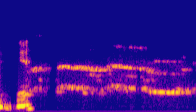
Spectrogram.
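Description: After the last syllable of a man's voice, a faint drawn-out pitched call holds fairly steady for nearly two seconds and drops lower at the end.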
